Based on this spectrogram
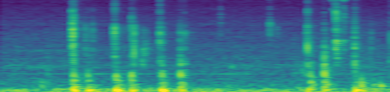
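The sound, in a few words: computer keyboard keys being typed on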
